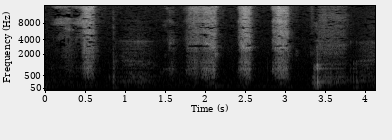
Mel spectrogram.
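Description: Aerosol can of penetrating lubricant sprayed in about five short hissing bursts onto the gear and bearings of an opened hand mixer.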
